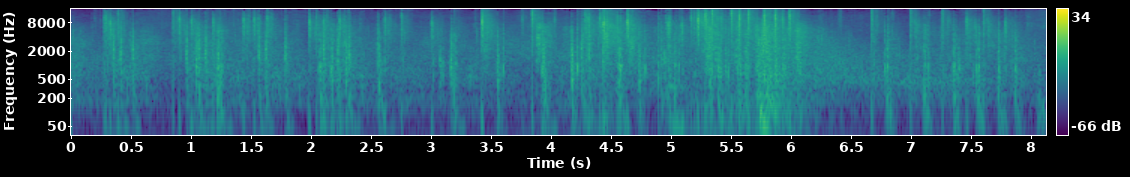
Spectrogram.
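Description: Arma 3 combat on Tanoa brings rapid bursts of gunfire and scattered shots, fairly quiet and distant, with an irregular rattling rhythm that suggests incoming fire from afar.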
